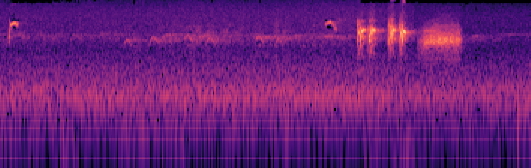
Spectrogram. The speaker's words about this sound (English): It's hopping from dead branch to dead branch over the ground, making several looks for perch. Those call notes are given while perched, not while moving.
